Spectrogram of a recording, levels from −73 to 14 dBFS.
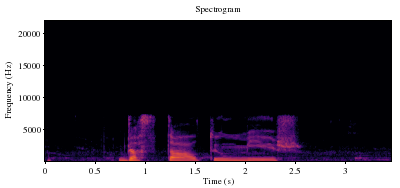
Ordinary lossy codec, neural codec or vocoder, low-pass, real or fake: none; vocoder, 22.05 kHz, 80 mel bands, HiFi-GAN; 7.2 kHz; fake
